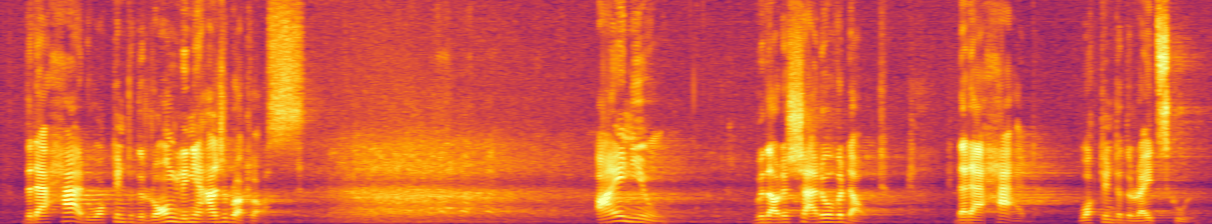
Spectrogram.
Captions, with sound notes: that I had walked into the wrong linear algebra class, (laughter) I knew without a shadow of a doubt that I had walked into the right school.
